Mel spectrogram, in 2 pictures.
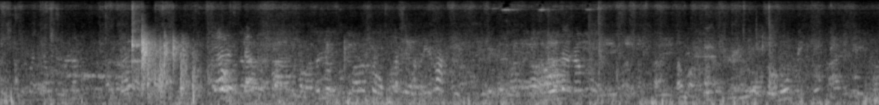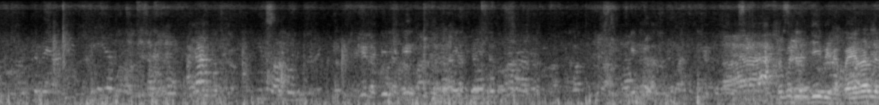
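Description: A crowd of men and women chatter nearby, with voices overlapping throughout.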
